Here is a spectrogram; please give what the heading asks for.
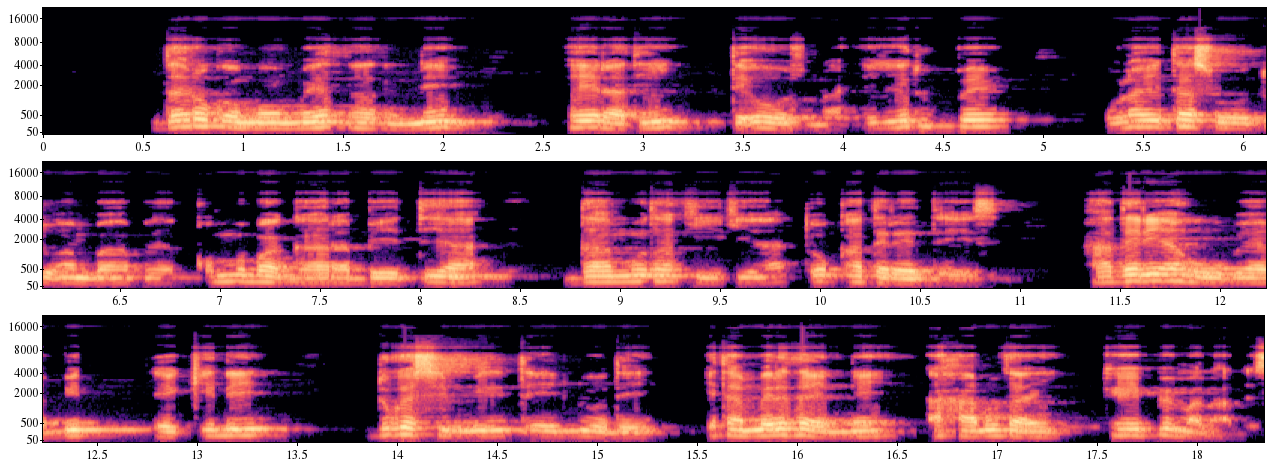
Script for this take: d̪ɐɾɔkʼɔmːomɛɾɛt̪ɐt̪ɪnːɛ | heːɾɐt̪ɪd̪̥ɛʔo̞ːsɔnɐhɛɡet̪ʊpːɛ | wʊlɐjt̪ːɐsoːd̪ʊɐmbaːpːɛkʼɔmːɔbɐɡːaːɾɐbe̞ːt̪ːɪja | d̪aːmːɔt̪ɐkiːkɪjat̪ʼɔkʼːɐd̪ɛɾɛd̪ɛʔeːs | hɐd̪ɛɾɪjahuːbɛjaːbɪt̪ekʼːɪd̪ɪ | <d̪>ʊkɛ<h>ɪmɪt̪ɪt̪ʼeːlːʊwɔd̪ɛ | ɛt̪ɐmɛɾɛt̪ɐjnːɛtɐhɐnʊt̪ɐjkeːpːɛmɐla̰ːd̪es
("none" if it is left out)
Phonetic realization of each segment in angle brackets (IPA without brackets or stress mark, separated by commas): d̪, s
